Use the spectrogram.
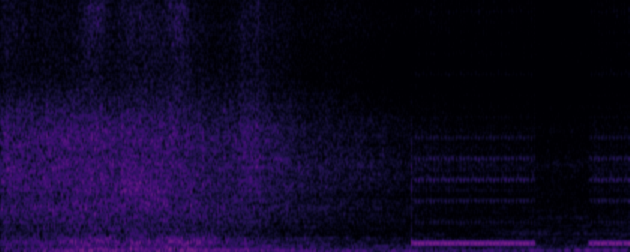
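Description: An electronic telephone ring sounds twice, a steady buzzing tone with a short gap, following a few seconds of low rumbling background noise, before the call goes to a voicemail greeting. No one speaks during the ringing.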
